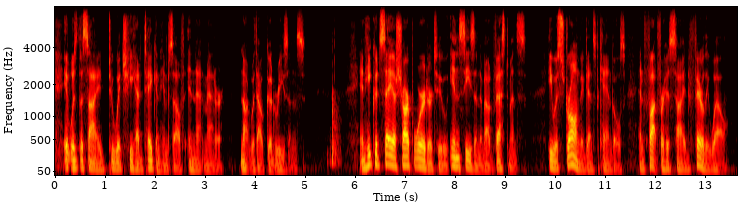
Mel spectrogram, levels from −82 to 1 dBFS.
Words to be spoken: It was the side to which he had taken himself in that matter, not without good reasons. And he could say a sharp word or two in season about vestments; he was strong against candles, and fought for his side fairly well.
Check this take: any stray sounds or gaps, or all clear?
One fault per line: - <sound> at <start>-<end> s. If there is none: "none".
- tap at 5.4-5.7 s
